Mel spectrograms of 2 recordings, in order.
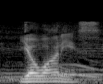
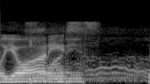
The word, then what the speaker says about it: Ioannis: So John is actually Yanni. Well, that's Johnny. Like that shitty singer is Yanni. I'm Ioannis. – Okay. – Is the actual Ioannis.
